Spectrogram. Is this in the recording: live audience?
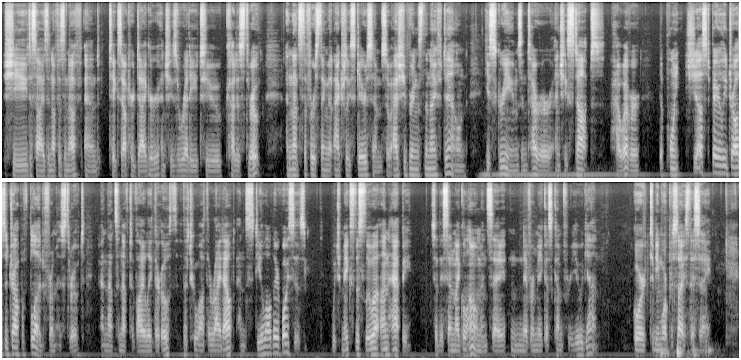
no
